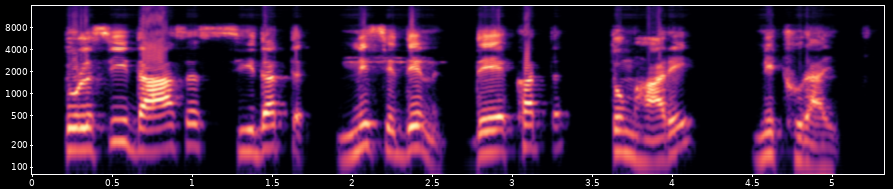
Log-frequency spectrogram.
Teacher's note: स द त तीनों क्या है? दंत उच्चारण स्थान से लिए गए हैं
